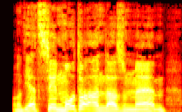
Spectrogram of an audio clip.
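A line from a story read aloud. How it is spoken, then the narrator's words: Called out. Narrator (German): ruft Galen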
